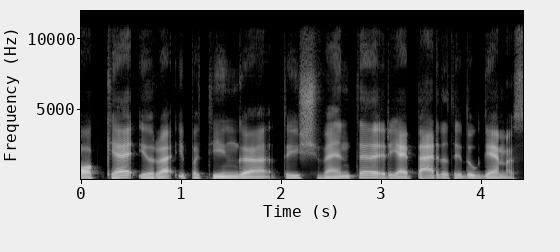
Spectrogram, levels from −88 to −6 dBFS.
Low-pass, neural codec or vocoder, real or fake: 10.8 kHz; codec, 24 kHz, 1.2 kbps, DualCodec; fake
